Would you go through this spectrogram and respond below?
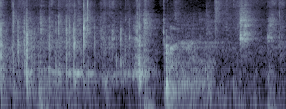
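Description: Paper and plastic being folded up crinkle and rustle close by in quiet, irregular bursts, with a few sharper crackles and short pauses between handling sounds.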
